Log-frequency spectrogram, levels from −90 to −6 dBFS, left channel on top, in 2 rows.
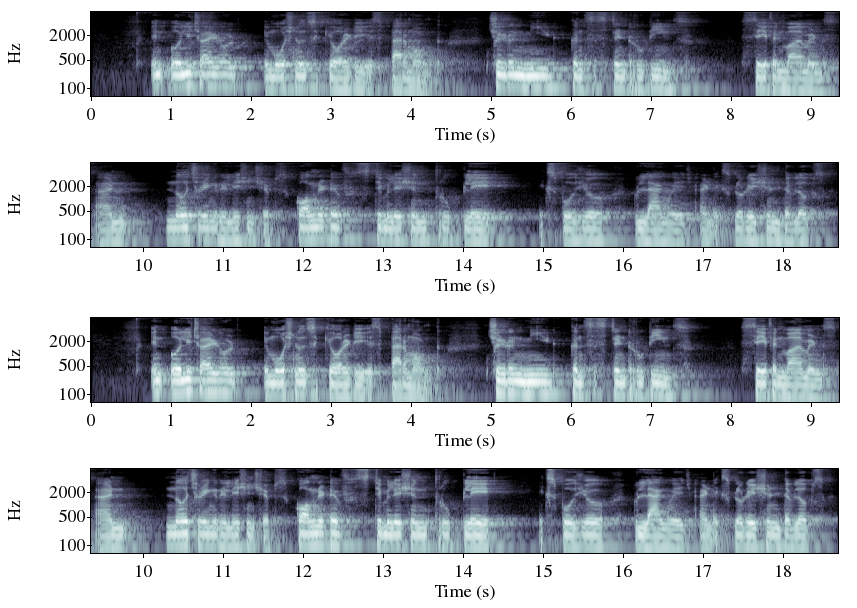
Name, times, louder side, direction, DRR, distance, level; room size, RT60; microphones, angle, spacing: voice 1, 0.7-1.8 2.2-4.3 5.0-7.5 8.1-9.8 10.3-14.4 15.0-18.5, right 2 dB, 75° right, 8 dB, 1.0 m, -20 dB
29.0 x 15.0 x 8.9 m, 1.2 s
head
